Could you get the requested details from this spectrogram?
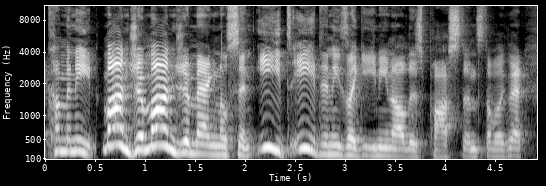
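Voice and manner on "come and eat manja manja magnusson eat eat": Italian-style host. Acted. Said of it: "they're like".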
